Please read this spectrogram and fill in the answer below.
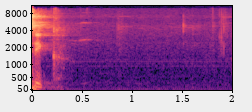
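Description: A man's voice over a microphone ends a word with a hissing "s". A pause of quiet room tone follows, broken by a few faint, soft clicks.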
